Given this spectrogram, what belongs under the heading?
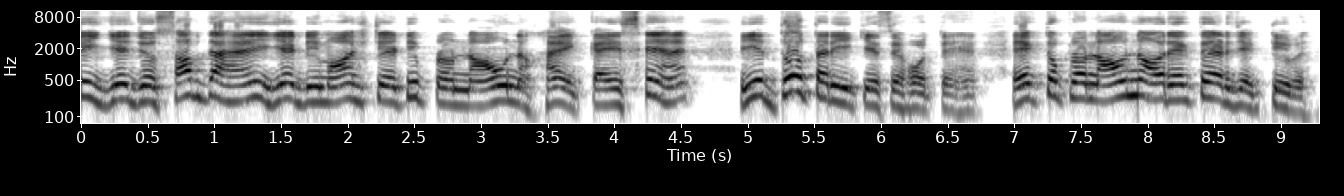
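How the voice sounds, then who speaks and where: A man's voice: high-pitched, a bit bright. A man teaching a grammar lesson, asking questions and answering them himself, repeating key terms.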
